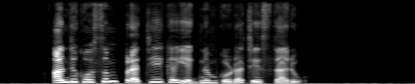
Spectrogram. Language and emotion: Telugu, neutral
